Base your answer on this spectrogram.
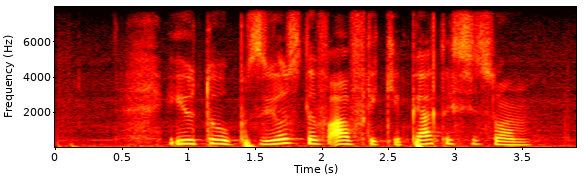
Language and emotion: Russian, neutral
